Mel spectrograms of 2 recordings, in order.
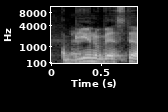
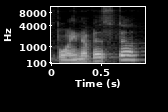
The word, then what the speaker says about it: Buena Vista: And then my two favorites, Buena Vista, Virginia. They pronounce things wrong in Virginia to tell whether you're a Yankee. So to everyone else, this is Buena Vista, but there it's Buena Vista.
